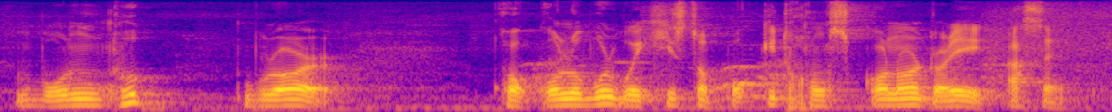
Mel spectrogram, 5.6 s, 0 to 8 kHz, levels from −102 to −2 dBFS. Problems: background sounds at intervals, background conversations at intervals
